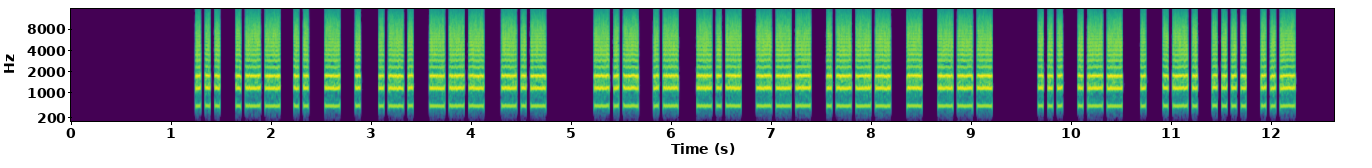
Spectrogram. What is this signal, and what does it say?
Morse code (Russian alphabet), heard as a buzzer, hand-sent with a paddle, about 25 wpm. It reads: СВИТЕРОК КАКОЙТО СВЕРХУ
